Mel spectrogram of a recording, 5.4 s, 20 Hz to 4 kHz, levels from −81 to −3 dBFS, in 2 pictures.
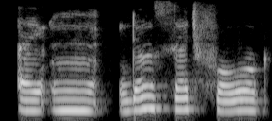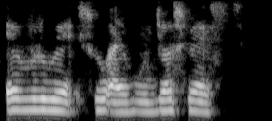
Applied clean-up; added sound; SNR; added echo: none; none; none; none.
